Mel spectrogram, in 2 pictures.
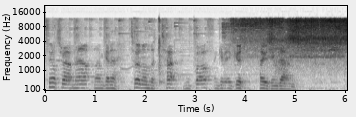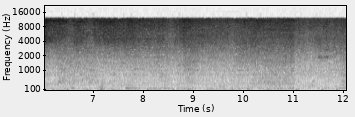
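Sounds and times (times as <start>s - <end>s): shower head spraying water: 3.6s - 12.0s.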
